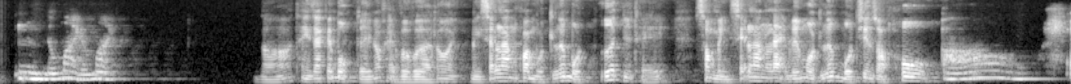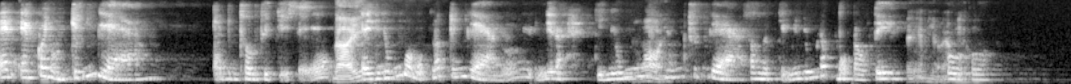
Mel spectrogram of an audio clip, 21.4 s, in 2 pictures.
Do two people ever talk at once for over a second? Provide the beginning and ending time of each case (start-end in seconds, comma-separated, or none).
none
